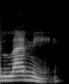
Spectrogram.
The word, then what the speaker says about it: lemme: So let me is two words. Combined, we say LEMME, especially in conversation.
